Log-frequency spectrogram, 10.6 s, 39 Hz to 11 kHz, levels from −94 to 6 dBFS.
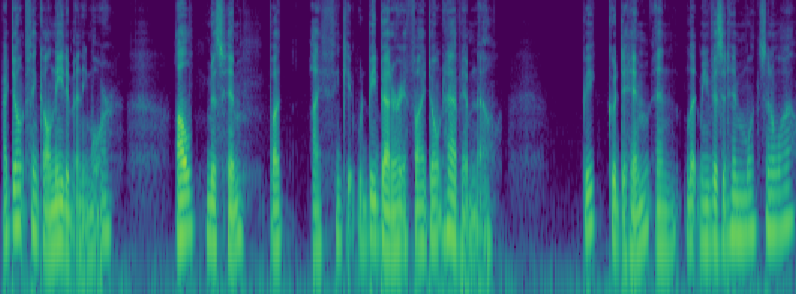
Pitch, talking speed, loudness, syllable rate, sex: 110 Hz, 210 wpm, -23 LUFS, 5.4 syllables/s, male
